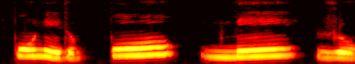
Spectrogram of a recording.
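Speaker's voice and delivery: পনেরো drawn out very slowly, syllable by syllable; slow syllable count. Shown as a demonstration. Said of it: "পনেরোকে বলতে গেলে দেখো কেমন লাগছে".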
